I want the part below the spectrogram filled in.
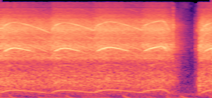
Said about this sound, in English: And if you use the drill, full power, baby, dang.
